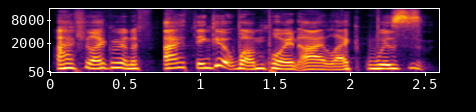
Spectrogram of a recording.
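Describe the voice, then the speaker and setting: Talking quickly in a fairly high voice, this woman co-hosts a podcast, chatting and reading out stories sent in by listeners. Her audio is clean studio sound without room tone, though some of her voice drops out, and she frequently laughs.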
